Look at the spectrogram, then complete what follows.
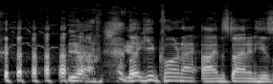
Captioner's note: laughing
